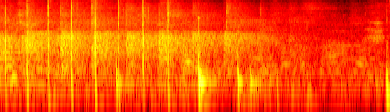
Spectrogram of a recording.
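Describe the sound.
A group at a meeting claps for about two seconds after a document is approved, a brisk scatter of sharp, uneven hand claps that thins out and fades, with a low murmur of voices underneath.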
